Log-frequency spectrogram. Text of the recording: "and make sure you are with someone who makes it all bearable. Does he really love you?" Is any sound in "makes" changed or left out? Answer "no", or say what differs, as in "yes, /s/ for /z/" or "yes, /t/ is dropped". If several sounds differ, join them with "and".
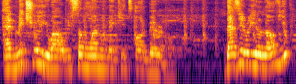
yes, /s/ is dropped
